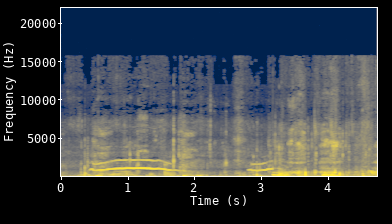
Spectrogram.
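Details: German Shepherd puppies whimpering as their mother Betty gives birth indoors at night under a dim camping light; a long, steady, high whine held over a second, then a shorter rising one, with people talking and handling sounds nearby.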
